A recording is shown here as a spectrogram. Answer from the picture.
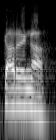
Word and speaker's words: Karenga: Your pronunciation is better, Karenga. Because they wrote NG, Nga for me it's written as Nga.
